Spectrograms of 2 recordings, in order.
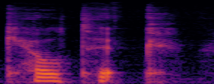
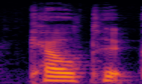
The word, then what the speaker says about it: Celtic: sort of uh celtic celtic celtic basically whenever i pronounce a word two ways it's because i know that there are people who say it one like both pronunciations are used both are accepted some people get really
